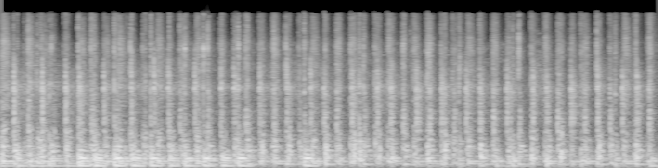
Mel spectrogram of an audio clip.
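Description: Ensemble of traditional Zambian wooden drums with skin heads dabbed with tuning wax, several played by hand and one laid on its side and beaten with two wooden sticks, playing a fast, dense interlocking rhythm.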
